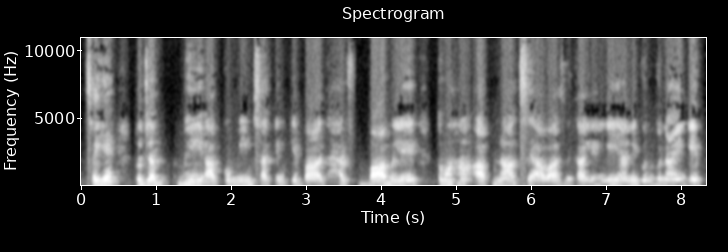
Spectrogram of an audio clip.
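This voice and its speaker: Woman, recitation teacher, patient step-by-step explaining, medium pitch. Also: a little hiss or hum, low-quality recording. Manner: patient step-by-step explaining, spelling out letters and checking understanding. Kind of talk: online tajweed lesson.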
